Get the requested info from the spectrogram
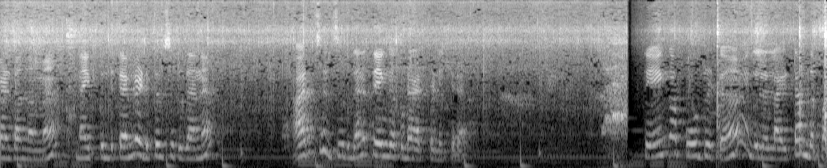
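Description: A drumstick-leaf stir-fry sizzling in a stainless steel pan while it is stirred, with the ladle scraping and knocking against the pan. The sound drops out briefly about six seconds in.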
